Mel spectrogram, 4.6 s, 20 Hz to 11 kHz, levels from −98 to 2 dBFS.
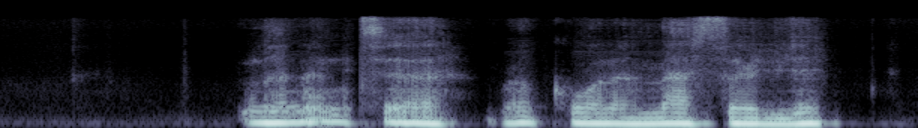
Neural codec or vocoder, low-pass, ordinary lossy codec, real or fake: codec, 16 kHz, 1.1 kbps, Voila-Tokenizer; 7.2 kHz; MP3, 96 kbps; fake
